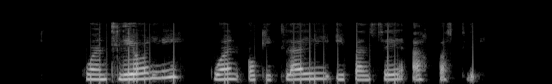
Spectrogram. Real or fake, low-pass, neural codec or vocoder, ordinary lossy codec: real; 7.2 kHz; none; AAC, 48 kbps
